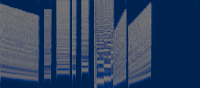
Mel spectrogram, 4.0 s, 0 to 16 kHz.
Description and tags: Little soundeffect which reminds of old videogame sounds.
8bit, arcade, frequency, game, machine, robot, shift, synthesizer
